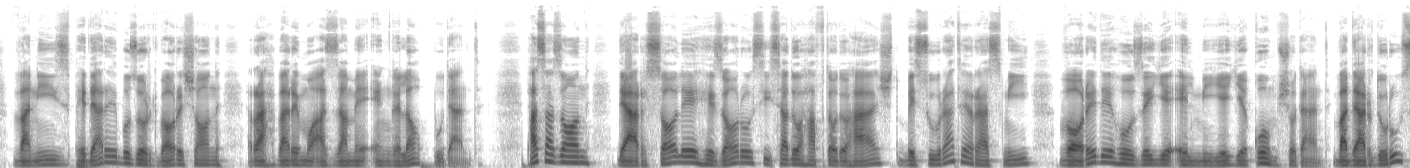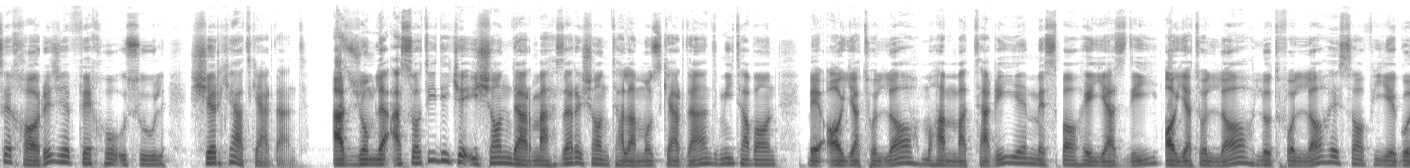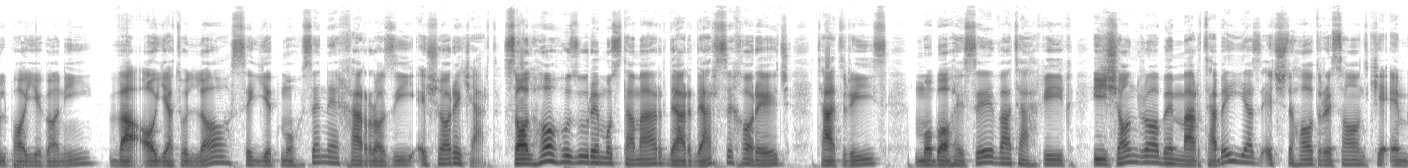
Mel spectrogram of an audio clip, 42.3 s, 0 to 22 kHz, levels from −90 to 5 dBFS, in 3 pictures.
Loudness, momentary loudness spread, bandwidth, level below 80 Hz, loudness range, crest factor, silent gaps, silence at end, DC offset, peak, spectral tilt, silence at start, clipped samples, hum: -28 LUFS; 8 LU; 18 kHz; -52 dBFS; 3 LU; 22 dB; none; 0 s; under 0.1%; -4 dBFS; -5 dB/octave; 0.15 s; under 0.1%; none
